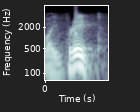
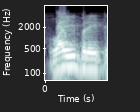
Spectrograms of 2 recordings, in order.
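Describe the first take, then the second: First: vibrate with prayed hit hard; vibrate stressed as vai-BRATE; stress on second syllable. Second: vibrate with வை hit hard; vibrate wrongly stressed as VAI-brate; stress on first syllable. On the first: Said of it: "second syllable stress". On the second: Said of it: "vibrate இல்லது". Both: Shown as a demonstration.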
